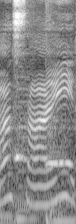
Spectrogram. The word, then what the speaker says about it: ไซร้: กัน นะ คะ คือ คำ ว่า ไซร้ อ่าน ว่า ไซร้ ข้า คำ ชื่อ ป้อม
